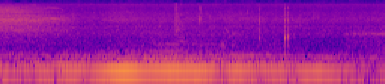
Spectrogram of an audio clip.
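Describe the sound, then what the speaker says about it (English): A noisy truck or similar heavy vehicle rumbles past outside, a low droning engine that swells and fades over a few seconds, fairly faint and without any talk. "Really quite a noisy truck."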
